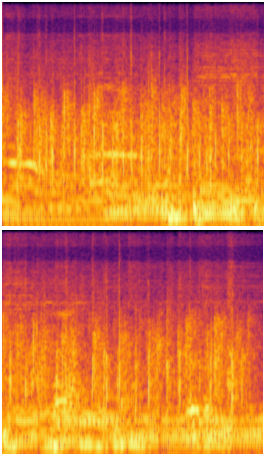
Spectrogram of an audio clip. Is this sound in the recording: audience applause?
yes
